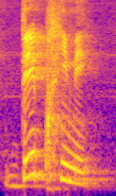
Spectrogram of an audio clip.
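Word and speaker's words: déprimée: For that you'll say déprimé. Déprimé. Féminin, déprimé avec E. We write E but we don't pronounce it. The pronunciation is same.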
